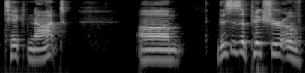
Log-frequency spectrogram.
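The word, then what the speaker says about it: Thích Nhất Hạnh: Thitchin Hat. I found out the pronunciation's actually Tick Not.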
